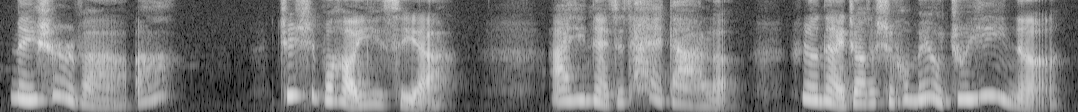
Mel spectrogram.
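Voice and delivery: loud coy apology; mock-sorry and simpering; coy, dainty. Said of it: "娇气地说".

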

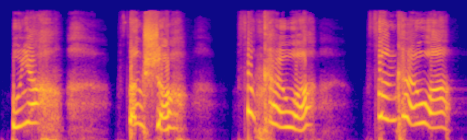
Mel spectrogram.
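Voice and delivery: rising panicked cries, near tears; desperate pleading. Acted. Captive woman struggling against attacker. (惊恐挣扎的哭喊)

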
